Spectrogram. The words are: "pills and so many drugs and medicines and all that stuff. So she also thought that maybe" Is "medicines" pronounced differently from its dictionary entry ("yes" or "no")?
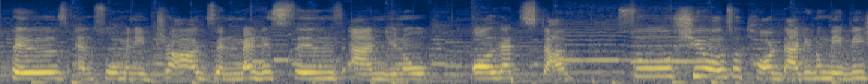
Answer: no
